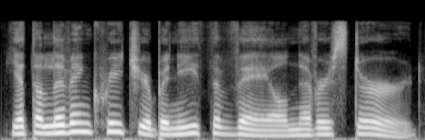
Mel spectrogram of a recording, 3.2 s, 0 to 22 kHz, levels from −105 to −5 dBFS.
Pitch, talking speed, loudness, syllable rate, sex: 180 Hz, 170 wpm, -17 LUFS, 4.9 syllables/s, female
